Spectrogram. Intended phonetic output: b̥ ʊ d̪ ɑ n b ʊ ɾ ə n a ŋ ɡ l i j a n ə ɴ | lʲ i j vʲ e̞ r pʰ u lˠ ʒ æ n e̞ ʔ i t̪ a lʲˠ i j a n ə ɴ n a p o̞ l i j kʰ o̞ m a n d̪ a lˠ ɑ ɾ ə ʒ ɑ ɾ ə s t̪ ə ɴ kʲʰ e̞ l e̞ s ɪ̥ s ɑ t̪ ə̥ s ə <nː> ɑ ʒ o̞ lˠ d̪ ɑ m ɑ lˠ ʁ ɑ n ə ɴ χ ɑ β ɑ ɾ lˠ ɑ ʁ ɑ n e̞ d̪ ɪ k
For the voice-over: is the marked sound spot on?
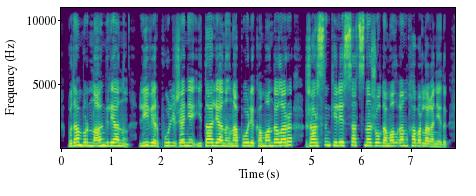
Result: no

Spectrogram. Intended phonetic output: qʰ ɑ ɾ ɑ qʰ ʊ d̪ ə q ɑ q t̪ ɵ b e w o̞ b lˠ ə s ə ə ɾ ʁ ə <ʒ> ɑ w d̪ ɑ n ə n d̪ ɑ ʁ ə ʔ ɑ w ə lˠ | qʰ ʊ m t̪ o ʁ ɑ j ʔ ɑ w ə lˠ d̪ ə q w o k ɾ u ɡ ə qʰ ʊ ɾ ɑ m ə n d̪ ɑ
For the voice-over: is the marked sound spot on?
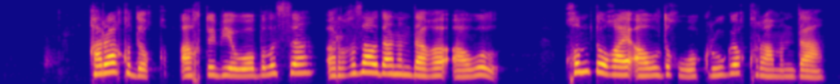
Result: no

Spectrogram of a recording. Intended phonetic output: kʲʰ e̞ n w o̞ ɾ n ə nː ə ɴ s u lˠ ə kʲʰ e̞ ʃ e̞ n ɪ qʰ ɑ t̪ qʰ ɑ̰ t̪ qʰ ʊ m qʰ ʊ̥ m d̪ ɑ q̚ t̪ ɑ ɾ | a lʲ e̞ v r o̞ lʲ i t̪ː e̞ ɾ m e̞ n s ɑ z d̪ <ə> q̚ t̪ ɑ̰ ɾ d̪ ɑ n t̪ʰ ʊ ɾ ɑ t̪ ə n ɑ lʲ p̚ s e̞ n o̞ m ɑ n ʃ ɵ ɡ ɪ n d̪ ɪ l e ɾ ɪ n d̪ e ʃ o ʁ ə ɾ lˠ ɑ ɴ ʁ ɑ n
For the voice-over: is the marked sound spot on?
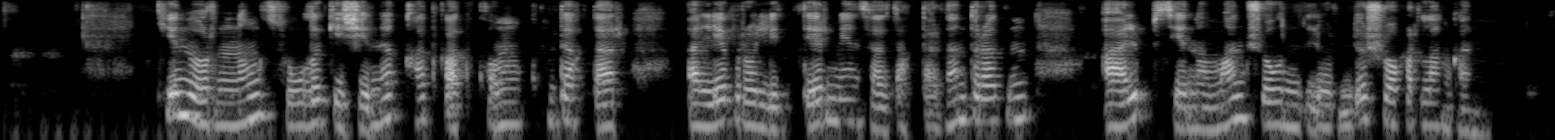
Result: no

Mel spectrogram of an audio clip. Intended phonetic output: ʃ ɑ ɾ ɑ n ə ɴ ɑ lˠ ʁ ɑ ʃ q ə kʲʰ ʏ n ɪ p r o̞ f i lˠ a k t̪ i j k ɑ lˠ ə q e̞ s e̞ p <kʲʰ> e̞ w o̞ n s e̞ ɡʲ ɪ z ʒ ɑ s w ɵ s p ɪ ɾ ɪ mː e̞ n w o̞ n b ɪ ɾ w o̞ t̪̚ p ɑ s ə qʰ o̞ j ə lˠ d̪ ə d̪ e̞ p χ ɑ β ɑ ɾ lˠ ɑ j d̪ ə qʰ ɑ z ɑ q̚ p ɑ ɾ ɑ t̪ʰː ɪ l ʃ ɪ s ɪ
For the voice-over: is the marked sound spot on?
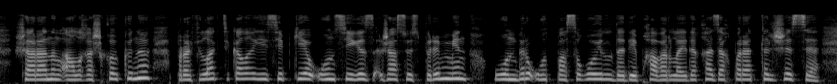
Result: no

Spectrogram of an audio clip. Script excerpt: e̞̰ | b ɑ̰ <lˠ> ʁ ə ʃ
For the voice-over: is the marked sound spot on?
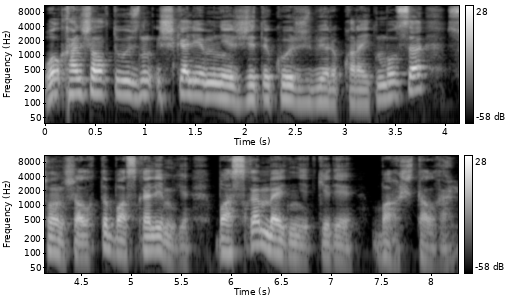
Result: no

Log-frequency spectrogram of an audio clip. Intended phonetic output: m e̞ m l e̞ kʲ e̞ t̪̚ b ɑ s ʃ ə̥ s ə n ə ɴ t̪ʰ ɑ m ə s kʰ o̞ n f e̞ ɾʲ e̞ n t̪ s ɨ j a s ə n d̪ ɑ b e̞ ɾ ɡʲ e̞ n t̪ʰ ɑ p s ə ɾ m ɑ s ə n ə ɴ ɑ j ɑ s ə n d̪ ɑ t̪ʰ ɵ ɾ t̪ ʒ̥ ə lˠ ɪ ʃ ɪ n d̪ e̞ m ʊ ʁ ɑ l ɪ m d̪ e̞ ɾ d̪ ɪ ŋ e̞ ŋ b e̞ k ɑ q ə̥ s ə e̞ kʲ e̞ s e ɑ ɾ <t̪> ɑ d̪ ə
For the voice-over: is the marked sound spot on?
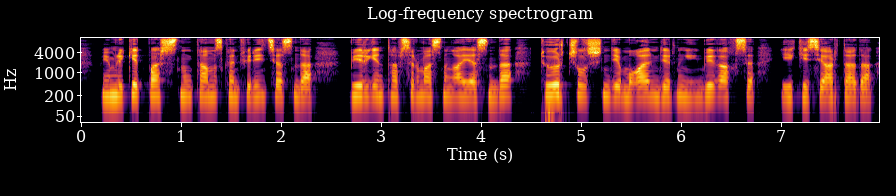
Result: yes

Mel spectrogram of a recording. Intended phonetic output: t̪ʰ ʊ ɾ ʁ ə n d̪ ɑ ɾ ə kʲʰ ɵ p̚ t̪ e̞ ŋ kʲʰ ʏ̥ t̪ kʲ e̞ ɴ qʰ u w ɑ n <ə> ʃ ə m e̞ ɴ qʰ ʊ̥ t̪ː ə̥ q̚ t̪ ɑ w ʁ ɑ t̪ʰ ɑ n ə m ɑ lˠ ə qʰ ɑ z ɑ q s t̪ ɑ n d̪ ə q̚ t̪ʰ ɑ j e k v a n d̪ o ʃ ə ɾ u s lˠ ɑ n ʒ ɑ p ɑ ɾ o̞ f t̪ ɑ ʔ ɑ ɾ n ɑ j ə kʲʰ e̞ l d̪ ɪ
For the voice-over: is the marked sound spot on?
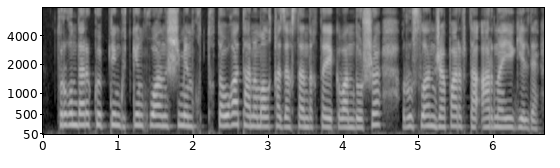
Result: yes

